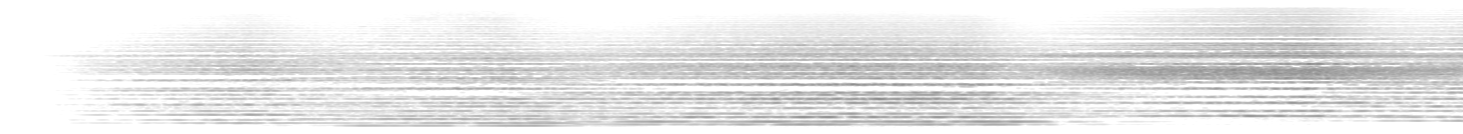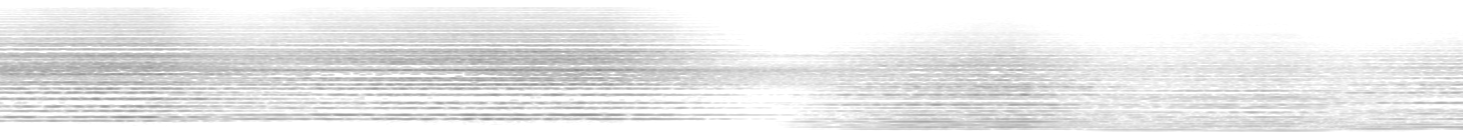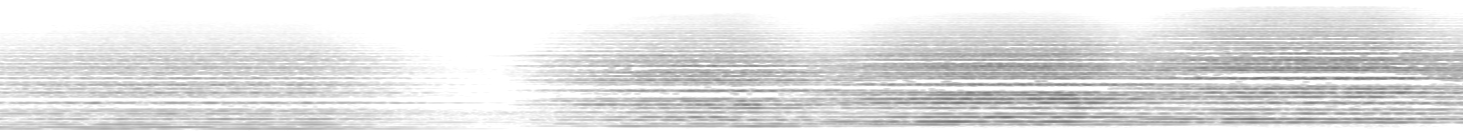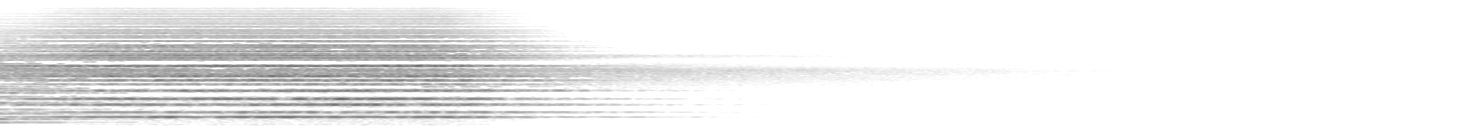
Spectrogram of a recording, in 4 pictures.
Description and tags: Epic Orchestral Strings
Epic sounding cinematic orchestral classical piece.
